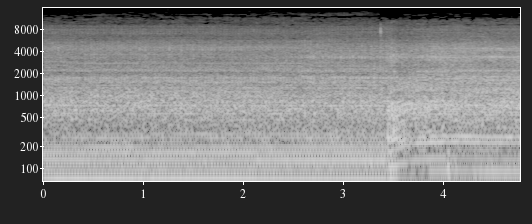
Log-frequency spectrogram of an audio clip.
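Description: A gasoline engine idles in eco mode on ethanol-free fuel in cold weather. It gives a loud, steady, buzzing drone whose tone shifts slightly partway through, with no voices.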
